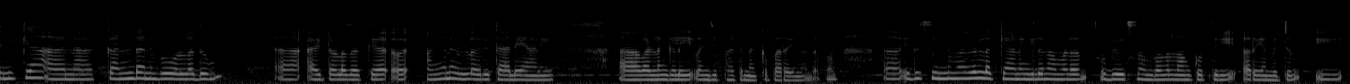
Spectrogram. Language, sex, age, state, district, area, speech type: Malayalam, female, 18-30, Kerala, Alappuzha, rural, spontaneous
